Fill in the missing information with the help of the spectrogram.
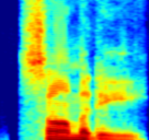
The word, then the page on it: psalmody: American English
